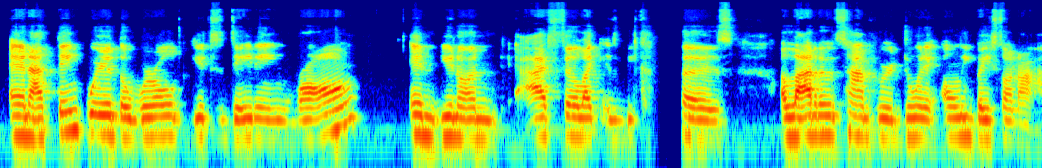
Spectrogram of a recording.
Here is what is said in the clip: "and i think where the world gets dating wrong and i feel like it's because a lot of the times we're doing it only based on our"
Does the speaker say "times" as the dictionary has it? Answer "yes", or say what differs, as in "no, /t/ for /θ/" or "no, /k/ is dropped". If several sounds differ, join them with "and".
yes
